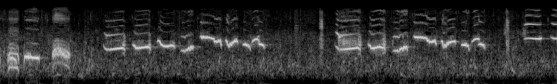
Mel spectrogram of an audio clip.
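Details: White-rumped shama song, a master recording for teaching other songbirds: loud varied whistles and chips in two rapid bursts of twisting, slurred notes separated by a short pause.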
